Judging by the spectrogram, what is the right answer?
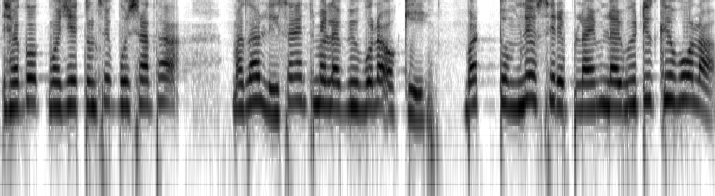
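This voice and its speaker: A woman voicing a jealous, sharp-tongued young wife in an amateur fan dub, scolding and confrontational. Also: very high voice, steady tone, quick pace, dry recording, studio quality, voice pushed up. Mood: pressing.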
